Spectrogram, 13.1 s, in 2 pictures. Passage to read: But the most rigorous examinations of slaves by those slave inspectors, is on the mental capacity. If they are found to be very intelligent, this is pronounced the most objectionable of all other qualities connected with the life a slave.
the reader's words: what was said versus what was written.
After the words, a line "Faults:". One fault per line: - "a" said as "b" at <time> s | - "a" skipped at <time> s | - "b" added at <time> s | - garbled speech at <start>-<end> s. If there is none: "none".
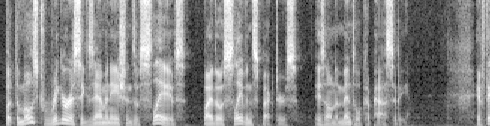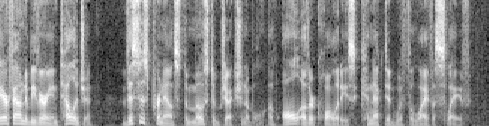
But the most rigorous examinations of slaves by those slave inspectors, is on the mental capacity. If they are found to be very intelligent, this is pronounced the most objectionable of all other qualities connected with the life a slave.
Faults:
none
